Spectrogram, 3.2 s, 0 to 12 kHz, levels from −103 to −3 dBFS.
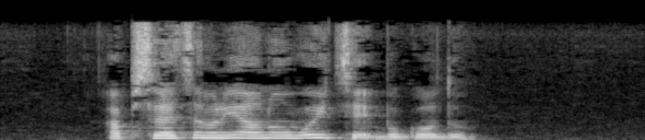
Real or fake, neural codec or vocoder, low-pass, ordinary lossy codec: real; none; 9.9 kHz; AAC, 48 kbps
